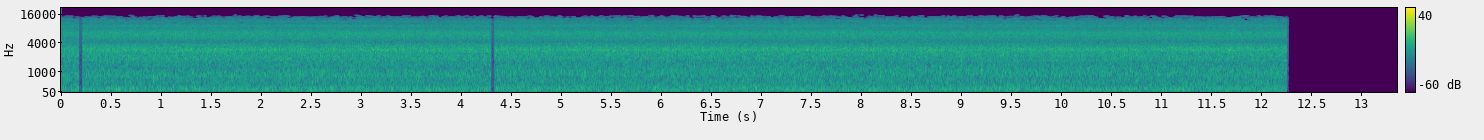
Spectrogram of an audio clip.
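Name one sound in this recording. Water churns and splashes steadily from a pond aerator.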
